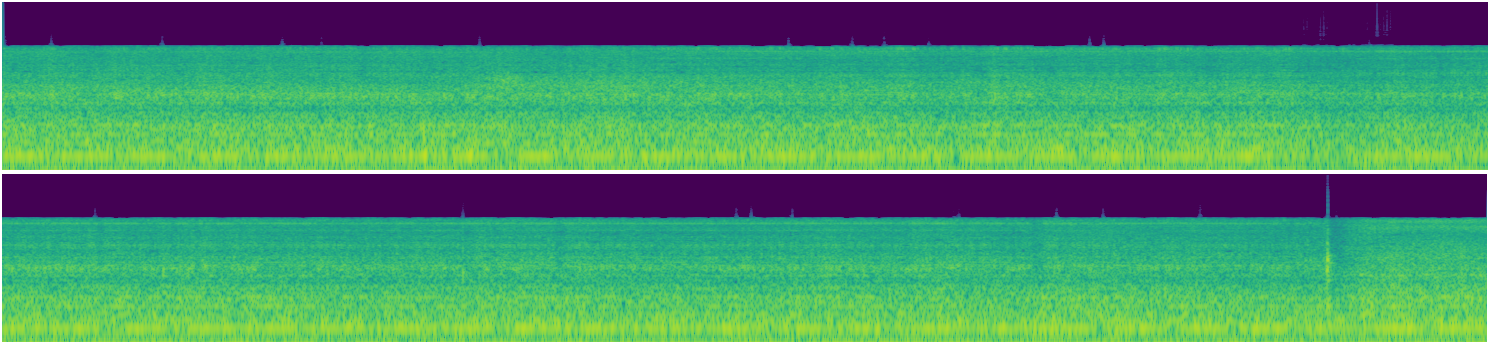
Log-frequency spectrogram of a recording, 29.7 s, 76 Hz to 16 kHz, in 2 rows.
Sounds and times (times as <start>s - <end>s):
Vehicle: 0.0s - 29.7s.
